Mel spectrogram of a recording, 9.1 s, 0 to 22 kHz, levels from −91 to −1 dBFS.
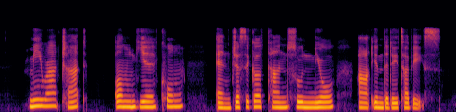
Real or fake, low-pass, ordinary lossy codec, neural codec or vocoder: fake; none; none; codec, 16 kHz, 4 kbps, X-Codec, HuBERT features, trained on LibriSpeech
